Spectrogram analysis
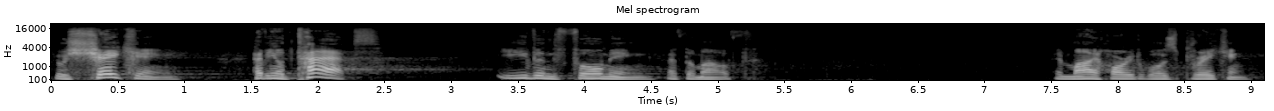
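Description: Brief: male preacher, unhurried and emotional, telling a Bible story as its father figure. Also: medium pitch, lively intonation, in a large hall. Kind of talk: first-person dramatic retelling of a Bible story.

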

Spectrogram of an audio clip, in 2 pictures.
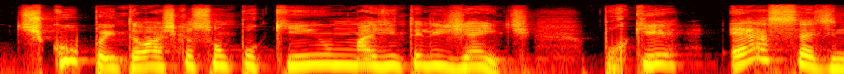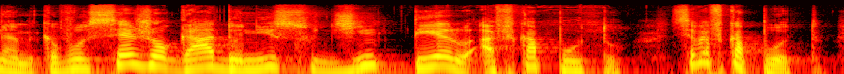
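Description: A man telling stories in a casual podcast chat, full of slang and swearing, acting out quoted voices. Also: a little high. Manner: animated storytelling with slang and swearing.

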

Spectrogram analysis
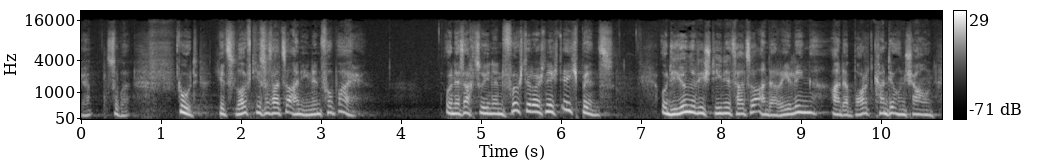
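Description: A male pastor delivers a lively sermon in a bright, forceful voice with a husky edge. He speaks emphatically and slips into acted scenes. His voice sits a little high for a man.

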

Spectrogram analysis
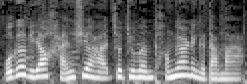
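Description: A woman hosting a comedy show, reading out listener jokes in a lively storytelling way and chuckling through the punchlines. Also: mid-range voice, quick pace, faint music behind. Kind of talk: comic storytelling.

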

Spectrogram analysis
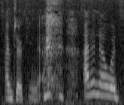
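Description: Young woman, podcast host, self-mocking rambling rant; mellow, slightly high voice. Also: slight background noise. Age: young adult. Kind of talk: casual solo rant.

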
